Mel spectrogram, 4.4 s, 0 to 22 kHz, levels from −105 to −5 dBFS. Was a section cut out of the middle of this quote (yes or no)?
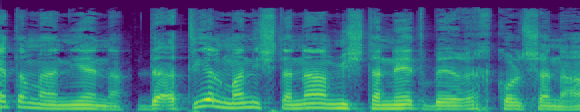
yes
